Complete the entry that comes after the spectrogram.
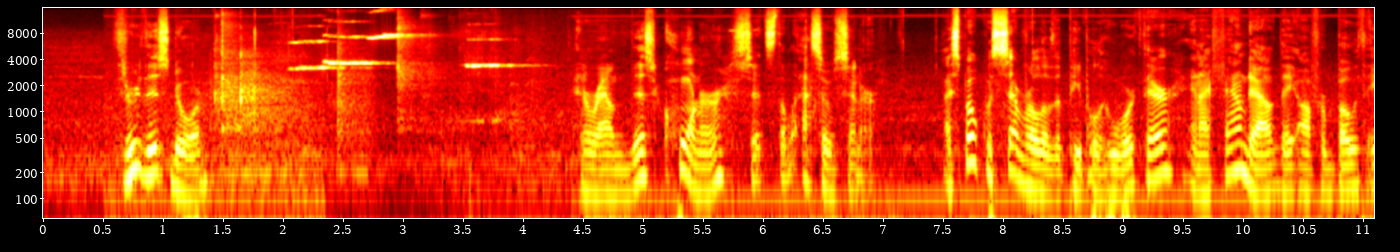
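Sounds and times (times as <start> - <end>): door squeaking: 1.5 - 4.3.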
